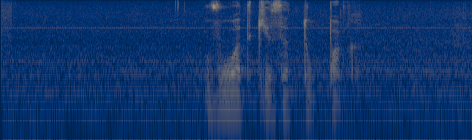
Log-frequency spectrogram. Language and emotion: Russian, angry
